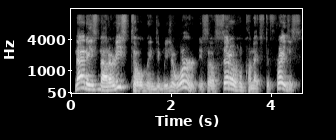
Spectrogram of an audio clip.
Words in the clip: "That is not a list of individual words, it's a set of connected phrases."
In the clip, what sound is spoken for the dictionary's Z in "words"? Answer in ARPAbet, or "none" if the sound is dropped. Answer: none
